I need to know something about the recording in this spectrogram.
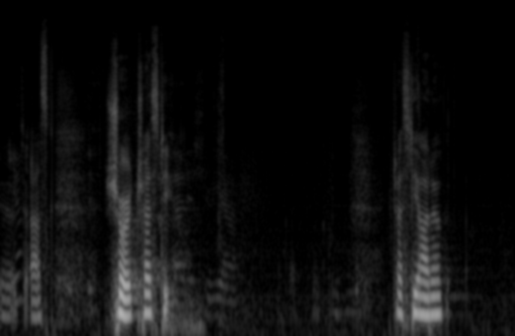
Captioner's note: speaks off microphone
